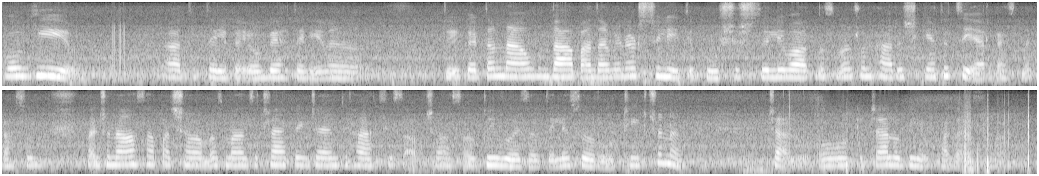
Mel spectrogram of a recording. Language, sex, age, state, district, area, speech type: Kashmiri, female, 45-60, Jammu and Kashmir, Srinagar, urban, spontaneous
